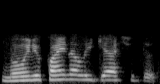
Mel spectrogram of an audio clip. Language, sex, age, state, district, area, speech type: Kashmiri, male, 30-45, Jammu and Kashmir, Ganderbal, rural, conversation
